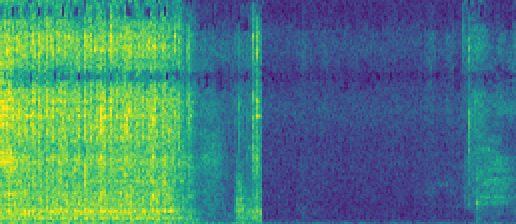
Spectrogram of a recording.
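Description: An electric sewing machine back-stitching a seam, a fast steady whirring hum of the needle for about a second and a half, then it stops, followed by brief handling noise and quiet.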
